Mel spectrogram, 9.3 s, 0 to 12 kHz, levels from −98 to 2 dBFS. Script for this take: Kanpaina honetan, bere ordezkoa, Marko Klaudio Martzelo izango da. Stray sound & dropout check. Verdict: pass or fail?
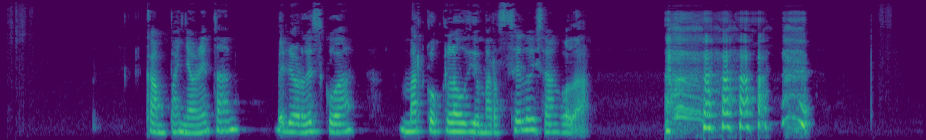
fail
